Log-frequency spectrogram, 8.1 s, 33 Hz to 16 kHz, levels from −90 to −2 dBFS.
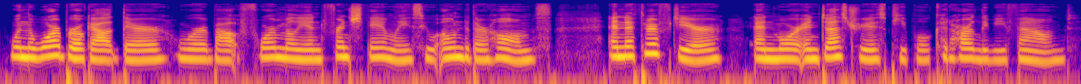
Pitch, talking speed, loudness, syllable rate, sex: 215 Hz, 200 wpm, -18 LUFS, 5.6 syllables/s, female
